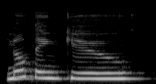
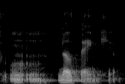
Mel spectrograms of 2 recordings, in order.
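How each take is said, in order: First: High, slow, drawn-out no thank you; emphatic polite refusal. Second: Low, soft, falling no thank you; muted refusal. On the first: Speaker turning down the country, high drawn-out refusal. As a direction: stretch it out high. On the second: Speaker turning down the country, low muted refusal. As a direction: drop it low, almost to yourself. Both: Real, not acted.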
